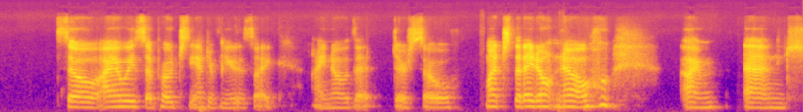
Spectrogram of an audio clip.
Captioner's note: laughs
